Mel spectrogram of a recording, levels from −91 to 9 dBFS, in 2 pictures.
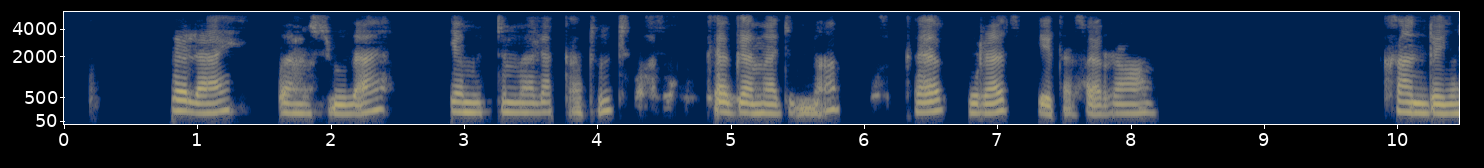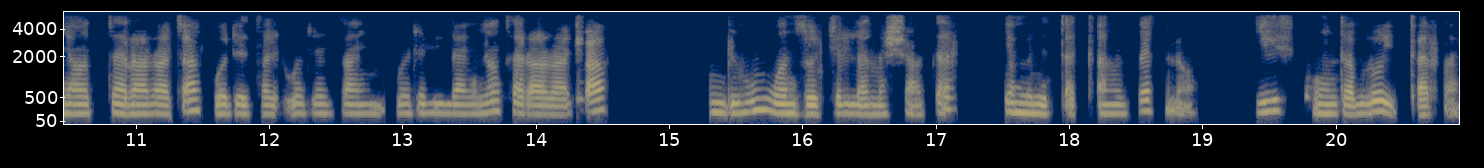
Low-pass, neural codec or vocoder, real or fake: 5.4 kHz; codec, 16 kHz in and 24 kHz out, 1.1 kbps, FireRedTTS-2 codec; fake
